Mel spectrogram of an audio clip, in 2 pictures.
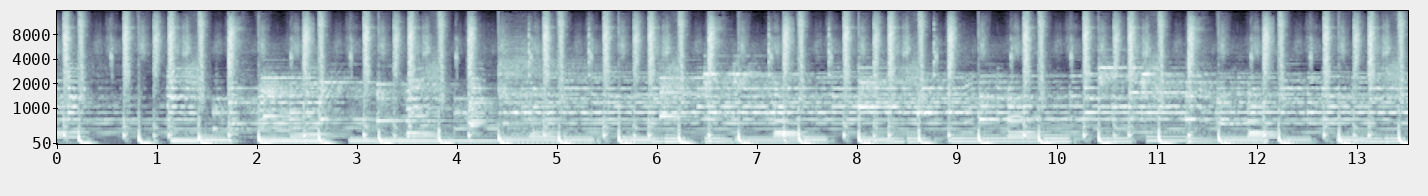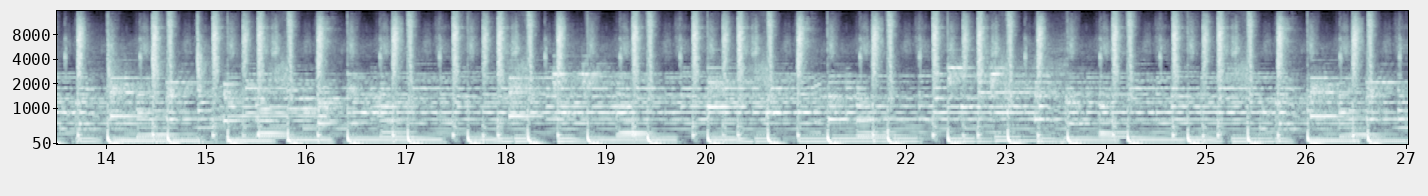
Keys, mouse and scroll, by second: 4.3 double click, 5.2 double click, 7.4 double click, 8.2 right click, 8.9 double click, 10.0 ctrl+z, 10.4 double click, 13.3 right click, 14.6 double click, 14.7 space, 14.8 double click, 18.4 alt+shift+click, 21.5 shift+click, 24.2 double click, 25.3 Return, 26.4 alt+scroll up 1.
